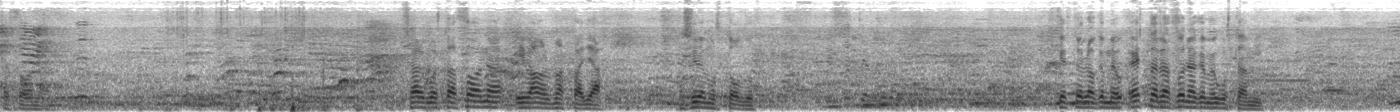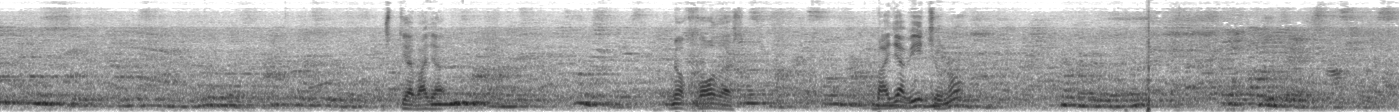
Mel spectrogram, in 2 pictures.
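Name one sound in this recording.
Men and women chatter nearby in a large echoing hall.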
